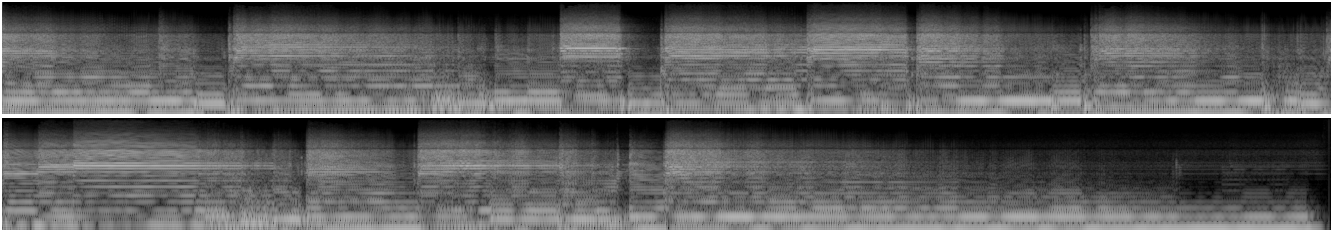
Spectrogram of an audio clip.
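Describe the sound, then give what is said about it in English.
Thick, distorted electric guitar chords in open voicings near first and third position, strummed in a steady series through a tube phaser pedal with a swirling, traditional phasing sound, loud with no voices, the last chord ringing out at the end. “I'm going to play some chords down near first and third position. Open voicings a lot, chunkier, thick kind of sound.”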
